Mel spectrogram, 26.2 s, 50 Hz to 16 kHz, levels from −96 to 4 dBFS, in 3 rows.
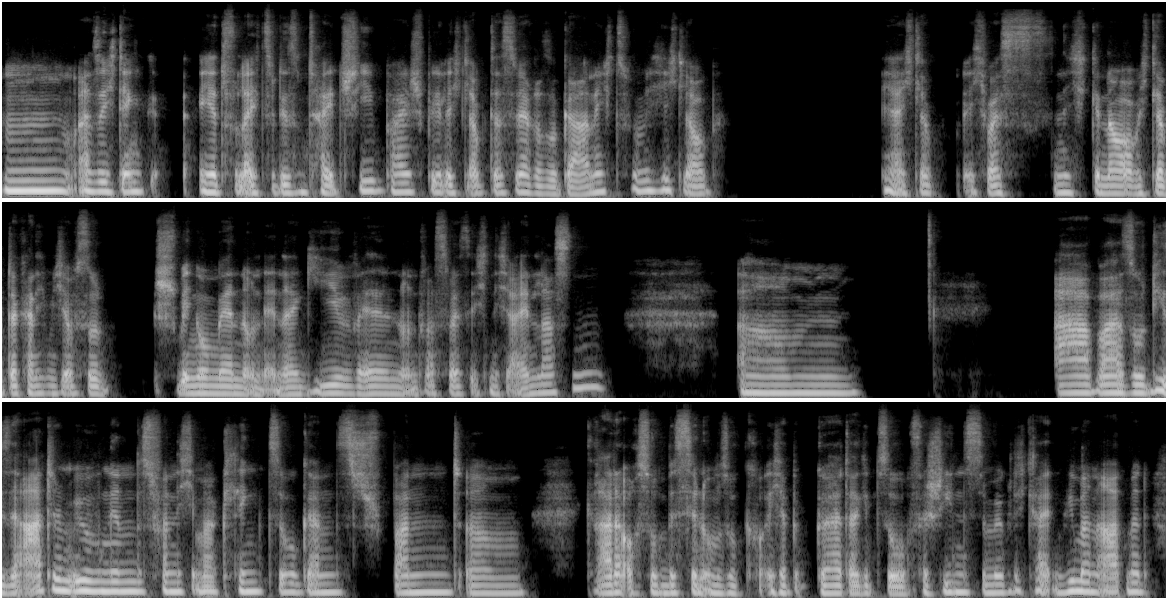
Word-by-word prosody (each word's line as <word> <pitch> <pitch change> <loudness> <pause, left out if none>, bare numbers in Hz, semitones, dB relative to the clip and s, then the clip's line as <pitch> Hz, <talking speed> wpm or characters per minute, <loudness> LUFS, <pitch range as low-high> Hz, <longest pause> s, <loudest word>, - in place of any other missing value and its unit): Hm. 190 -1 +7
Also, 180 -2 +3
ich 170 -2 +2
denke 175 +1 +1 0.3
jetzt 165 -3 +4
vielleicht 150 - +1
zu - - -8
diesem 155 +2 -1
Tai-Chi-Beispiel, 165 -2 -1
ich 155 -1 -1
glaube, 150 - -3
das 155 +1 -4
wäre 150 -4 +1
wohl 130 - -3
gar 125 +2 +1
nichts 170 +1 -3
für 225 - -5
mich. 190 +1 -1
Ich 200 - -1
glaube 135 +4 -2 1.2
ja, 195 - +1
ich - - -4
glaube 150 -3 -4 0.2
ich 160 -2 -8
weiß 145 +1 -4
nicht 155 -1 -4
genau, 140 -2 +3
aber 140 -1 +1
ich 135 - -7
glaube, 140 -1 +3
da - - +4
kann 140 - -1
ich 145 - -6
mich 140 -1 -2
auf 140 - -4
so 135 -1 -3 0.3
Schwingungen 140 -2 +1
und - - -2
Energiewellen 135 -1 -2
und - - -6
was 135 - -7
weiß 130 - -3
ich - - -11
nicht 135 - -6
einlassen, 160 - -3 1.0
ähm 150 -1 -1 1.4
aber 155 +1 +3
so 150 +1 +1
diese 165 -4 +2
Atemübungen, 180 -3 +5
das 175 - -2
fand 175 0 +2
ich 170 - -4
immer 90 -1 +1
klingt 175 - -1
so 160 0 -1
ganz 160 -1 -1
spannend, 160 +1 -1
ähm, 145 +1 -4 0.4
grade 165 +2 +3
auch - - -2
so 155 - -1
'n 150 - -2
bisschen 150 0 0
um 150 -3 0
so 145 0 -3
co - - -12
ich 160 - -3
habe 150 - -3
gehört, 145 -2 0
da 70 - +3
gibt's - - -7
so 65 0 +1
verschiedenste 165 -1 -3
Möglichkeiten, 155 0 -2
wie 185 - +4
man 175 -3 +4
atmet, 170 -1 +1
155 Hz, 180 wpm, -23 LUFS, 145-170 Hz, 1.4 s, Hm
